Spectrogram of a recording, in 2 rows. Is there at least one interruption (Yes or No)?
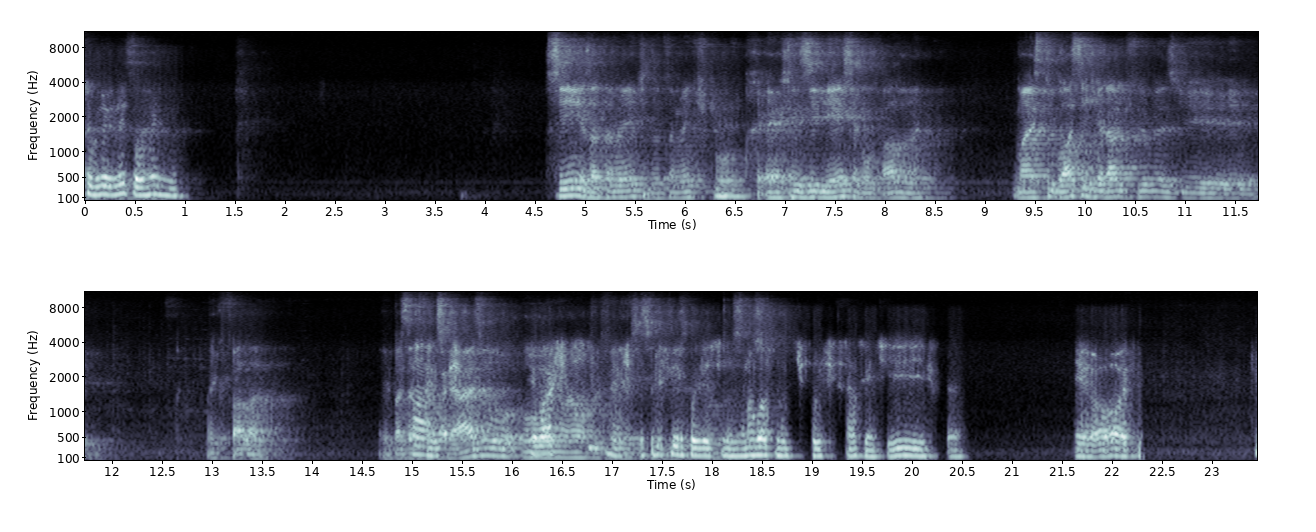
Yes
